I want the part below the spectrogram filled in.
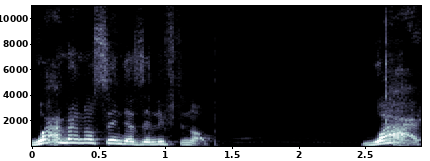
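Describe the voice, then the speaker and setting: This voice belongs to a man. He moves along at a fairly quick pace. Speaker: preacher. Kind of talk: devotional Bible teaching with fervent prayer. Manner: emphatic, exhorting, repeats commands; fervent, declaring prayer. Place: home room. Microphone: lapel.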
